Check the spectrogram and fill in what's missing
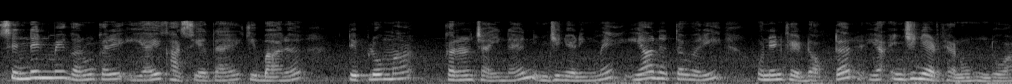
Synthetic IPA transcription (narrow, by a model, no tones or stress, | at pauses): sɪ̃nd̪ʱɪnɪ̆mẽɡʱɐɾ̃õkɐɾeʔɪɦaːɦixaːsijət̪aːɦekiɓaːɾ | ɖɪploːma | kɐɾəɽ̃t͡ɕaːɦĩːnd̪aːɦɪnɪ̆ɪ̃ɲd͡ʑiniəɾɪ̃ŋɡmẽɪjanɐt̪ɐʋɐɾi | ʊn̤ənɪ̆kʰeːɖɔːk̚ʈəɾjaʔɪ̃ɲd͡ʑinijəɾt̪ʰijəɽ̃oɦũːn̆d̪oaːɦ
